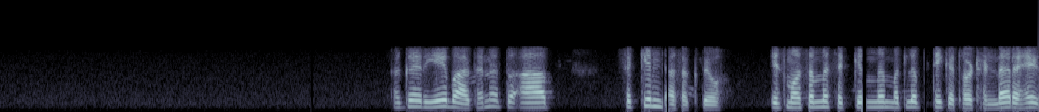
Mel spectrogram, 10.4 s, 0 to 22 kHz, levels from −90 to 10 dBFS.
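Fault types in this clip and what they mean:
Bluetooth CVSD headset codec: A 64 kbit/s one-bit delta modulator with adaptive step size, as used on narrowband headset links. Here the speech is band-limited to roughly 250 Hz to 3.4 kHz, with plainly audible granular hiss, scratchy sibilants and slope-overload roughness on loud high-frequency content.
Unconcealed Bluetooth headset packet loss: Short voice packets between headset and phone are dropped and replaced by silence or an idle pattern rather than concealed. Abrupt gaps occur at 3.12 s (about 26 ms), 6.63 to 6.72 s (scattered, roughly 49 ms in total) and 8.63 to 8.69 s (about 49 ms), with hard edges and brief quieting.
Echo leak: A faint delayed copy of the speech, around 30 dB below it and trailing by about 322 ms, appears briefly at 6.9 s. This is likely residual loudspeaker pickup that the far end's echo canceller failed to fully remove.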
